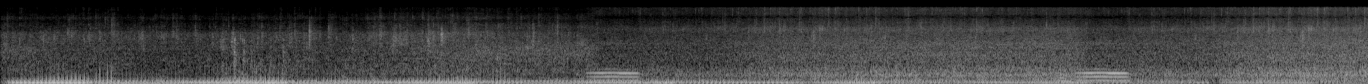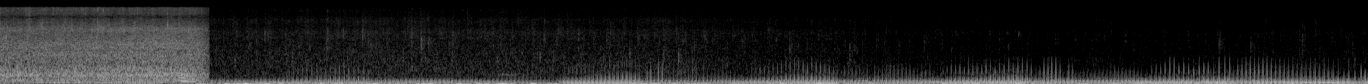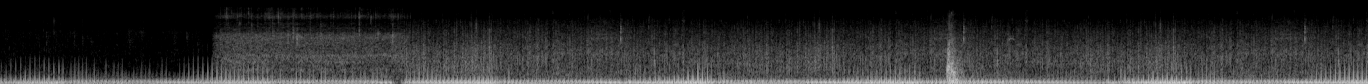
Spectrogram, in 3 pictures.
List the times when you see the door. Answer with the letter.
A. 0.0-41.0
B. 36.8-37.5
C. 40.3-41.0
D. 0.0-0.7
B.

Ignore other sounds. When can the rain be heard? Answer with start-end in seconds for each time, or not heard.
0.0-41.0.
